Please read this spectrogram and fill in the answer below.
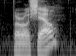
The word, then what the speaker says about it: Verochelle: V-E-R-O-C-H-E-L-L-E. Two L's. V-E-R-O. C-H-E-L-L-E. How would you say that? – V-E-R-O. – Verochelle? – Verochelle. – Verochelle. Bloom with blossoms.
